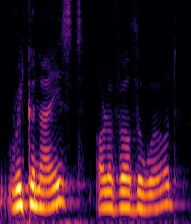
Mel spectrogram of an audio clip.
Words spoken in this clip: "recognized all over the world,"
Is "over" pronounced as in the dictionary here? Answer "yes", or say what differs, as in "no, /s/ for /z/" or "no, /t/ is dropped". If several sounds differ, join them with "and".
yes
